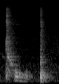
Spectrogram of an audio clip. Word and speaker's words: Taupe: nice for autumn actually, and it's 725 Tantalising Taupe. That's how you pronounce it.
